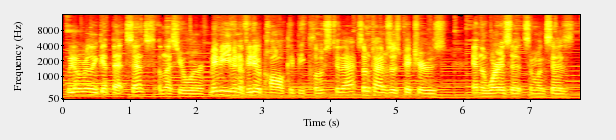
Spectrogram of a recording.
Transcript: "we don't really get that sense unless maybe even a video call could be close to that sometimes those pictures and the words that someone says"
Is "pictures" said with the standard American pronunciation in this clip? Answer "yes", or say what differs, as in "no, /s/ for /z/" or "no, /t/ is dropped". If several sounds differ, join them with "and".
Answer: yes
